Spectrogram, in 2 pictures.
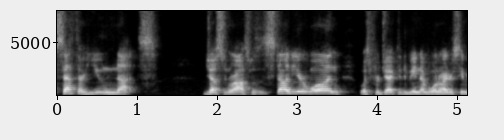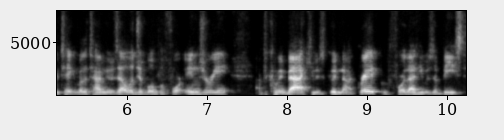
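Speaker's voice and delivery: ordinary delivery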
